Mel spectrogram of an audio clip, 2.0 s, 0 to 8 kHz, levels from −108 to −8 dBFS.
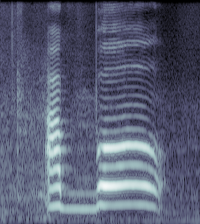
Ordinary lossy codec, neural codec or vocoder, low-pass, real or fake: none; codec, 16 kHz, 6 kbps, DAC; none; fake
